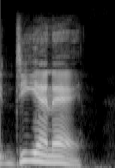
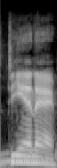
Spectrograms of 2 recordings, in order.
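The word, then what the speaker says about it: DeNA: One. It's actually DNA. – Oh, what the fuck? – Yeah, it's DNA. – Why would you print it like that if it was meant to be pronounced DNA? – I think I didn't capitalize the A. But it's like D-E, and then N-A.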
